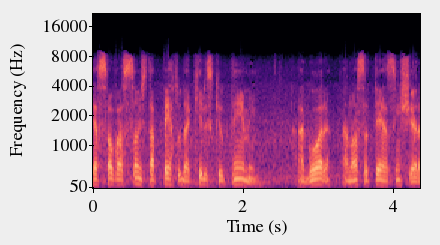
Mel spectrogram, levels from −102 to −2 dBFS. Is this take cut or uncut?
uncut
